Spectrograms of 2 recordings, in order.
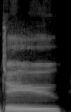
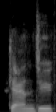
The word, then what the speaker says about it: Gandu: I personally think it's quite easy to pronounce my surname, but maybe that's just me. It's like quite easy sounding syllables. Mm. Gandu, can do. I used to say Gandu, can do. And then people maybe get it.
